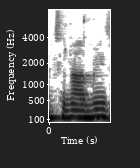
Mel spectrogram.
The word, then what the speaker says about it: tsunami: and tunami title waves tsunami is beened as this only with a t silent if you can recall and tsunami so it's simple tsunami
